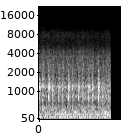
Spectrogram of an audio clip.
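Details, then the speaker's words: 1988 Chevrolet truck with a bad crank: steady idle with a dull, regular knock about five or six times a second riding on top, a bottom-end engine knock. "oh that sounds kind of sick oh well hard to believe the same company made that"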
